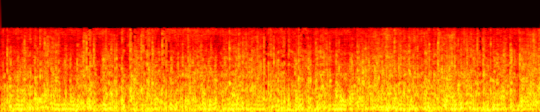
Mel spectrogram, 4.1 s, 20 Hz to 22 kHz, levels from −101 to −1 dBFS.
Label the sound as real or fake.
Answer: fake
